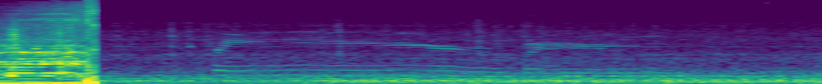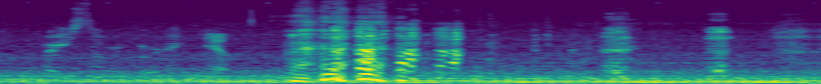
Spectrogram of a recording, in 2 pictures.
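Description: Intro music cuts off abruptly about half a second in, leaving the steady engine and road hum of a pickup truck heard from inside its moving cab. A brief burst of voice comes around six seconds in.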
